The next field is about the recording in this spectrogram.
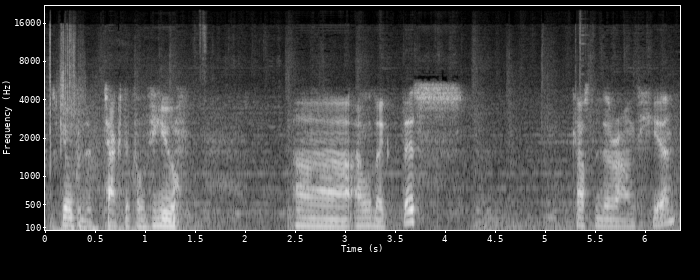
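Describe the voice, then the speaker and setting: A man's voice: mid-range voice, steady tone, measured pace, creaky. A man giving casual gameplay commentary as a let's play host, thinking aloud as he goes. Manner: thinking aloud, muttering to himself. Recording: game music loud behind voice. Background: video game music.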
